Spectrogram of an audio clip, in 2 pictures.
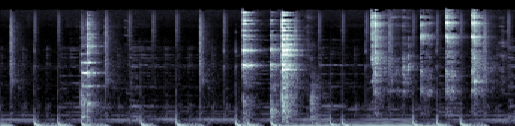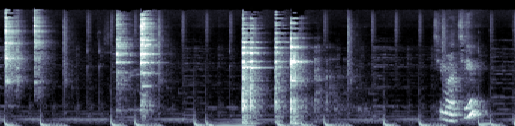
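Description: A spoon scrapes and clinks against a bowl while tuna macaroni salad is mixed, giving irregular sharp metallic taps and clatters spread across the stretch, fairly close, with quiet gaps between strokes.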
